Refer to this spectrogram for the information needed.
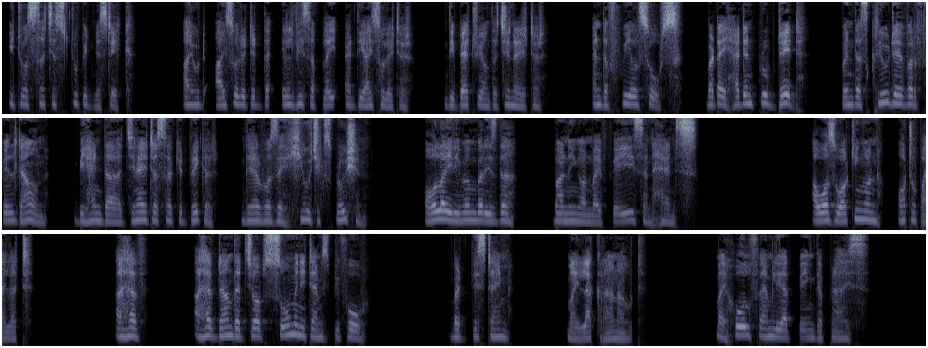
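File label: Bengali Accented English Character; GoLocalise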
